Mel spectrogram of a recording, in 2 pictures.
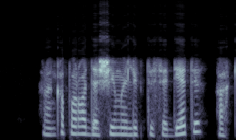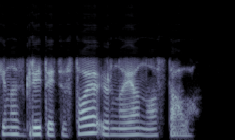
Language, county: Lithuanian, Utena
